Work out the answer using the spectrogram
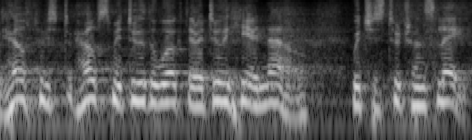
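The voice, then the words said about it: German-accented English. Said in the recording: “I'm German and listen to the kind of accent I speak”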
